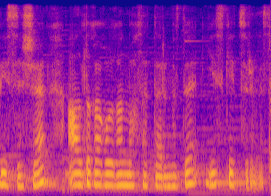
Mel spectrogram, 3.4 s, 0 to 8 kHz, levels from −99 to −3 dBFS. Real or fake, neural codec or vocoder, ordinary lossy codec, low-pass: real; none; none; 7.2 kHz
